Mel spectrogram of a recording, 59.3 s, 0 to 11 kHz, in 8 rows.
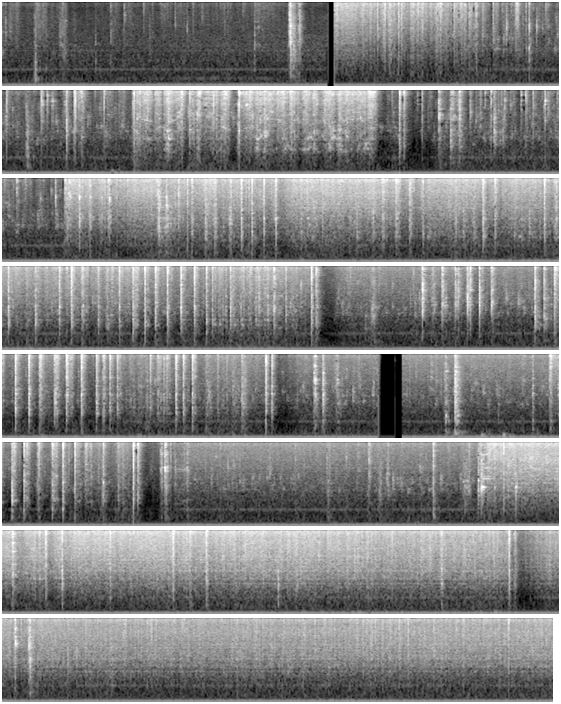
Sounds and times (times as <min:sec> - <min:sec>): Frying (food): 0:04.4 - 0:59.3.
